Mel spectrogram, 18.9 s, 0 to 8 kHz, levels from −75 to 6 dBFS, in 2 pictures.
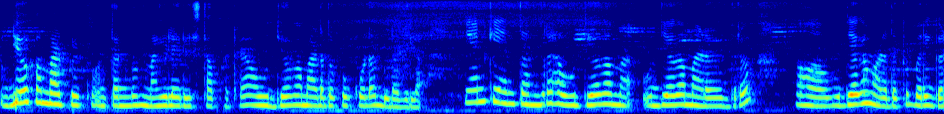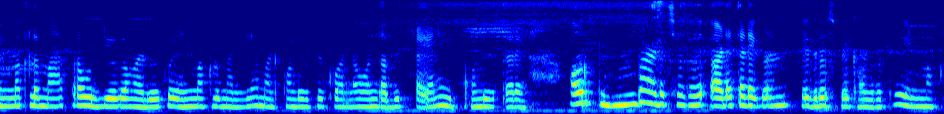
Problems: background sounds at intervals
